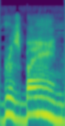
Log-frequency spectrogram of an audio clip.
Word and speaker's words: Brisbane: He is a 6th-generation Australian born in Brisbane, Queensland. How did I do for pronunciation in Brisbane? – Beautiful. Not Brisbane. Brisbane. Okay. Nice. – Oh, yeah, it's Brisbane.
